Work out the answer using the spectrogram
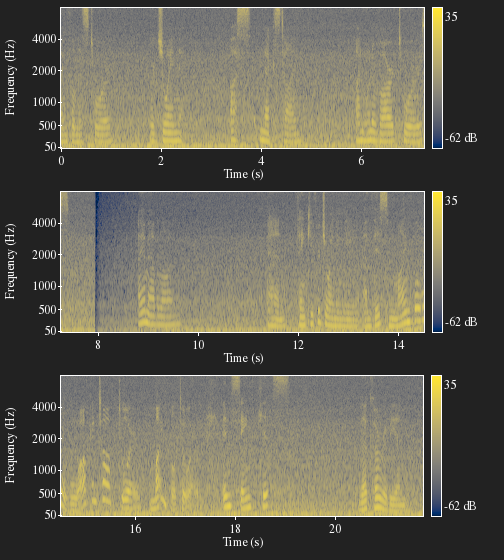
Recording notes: Basseterre, St. Kitts. Special Edition On Location Walk and Talk.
